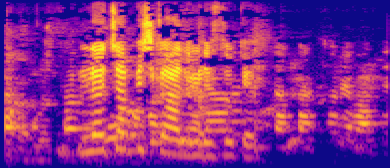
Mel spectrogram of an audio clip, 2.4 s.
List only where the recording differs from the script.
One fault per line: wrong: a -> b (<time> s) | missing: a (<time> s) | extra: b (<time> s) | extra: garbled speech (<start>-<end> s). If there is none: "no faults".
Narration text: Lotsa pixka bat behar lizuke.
no faults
